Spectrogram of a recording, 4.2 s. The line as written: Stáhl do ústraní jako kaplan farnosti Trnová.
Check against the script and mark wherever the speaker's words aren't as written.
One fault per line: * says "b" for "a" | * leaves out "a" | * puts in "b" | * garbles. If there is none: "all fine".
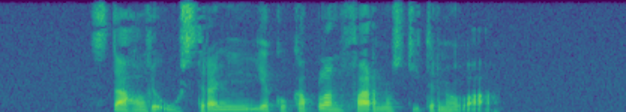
all fine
